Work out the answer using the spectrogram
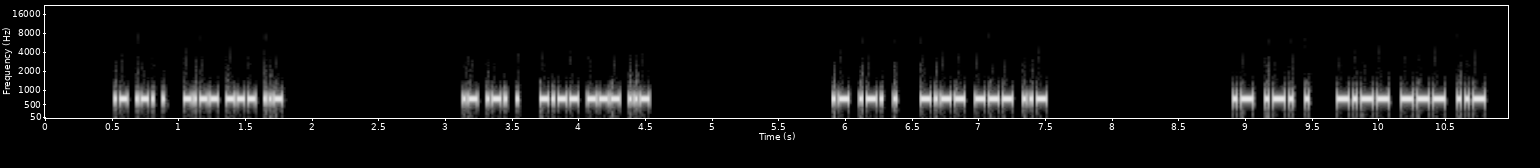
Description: Morse code, heard as a keyed tone, about 53 wpm, 700 Hz. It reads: ARE YOU ARE YOU ARE YOU ARE YOU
